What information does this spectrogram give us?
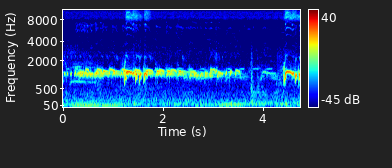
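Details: Loud local zebra dove kept as a lure bird sings a long, unbroken, wavering trill of fast cooing notes at a steady mid pitch, briefly pausing before a louder burst at the end; faint clicks in the background.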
